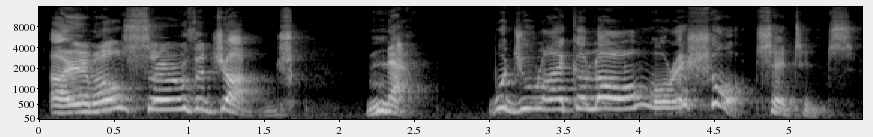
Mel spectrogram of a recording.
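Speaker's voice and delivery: loud, slowish officious policeman; pompous policeman. Acted. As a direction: lay down the law with bluster. Judge voice.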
